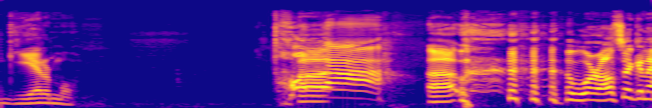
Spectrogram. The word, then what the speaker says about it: Guillermo: How do you say it? Not how I just did it. Guillermo del Toro. Guillermo. Thank you. Guillermo.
